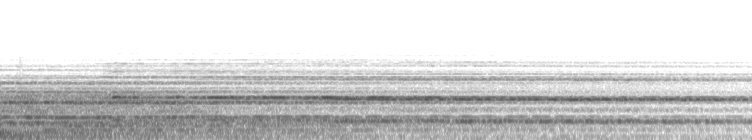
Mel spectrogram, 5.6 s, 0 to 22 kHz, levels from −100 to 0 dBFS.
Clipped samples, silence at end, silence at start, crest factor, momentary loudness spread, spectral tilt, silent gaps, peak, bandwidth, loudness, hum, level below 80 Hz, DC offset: under 0.1%; 0 s; 0 s; 14 dB; 5 LU; -5.5 dB/octave; none; -26 dBFS; 4.7 kHz; -39 LUFS; none; -60 dBFS; under 0.1%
